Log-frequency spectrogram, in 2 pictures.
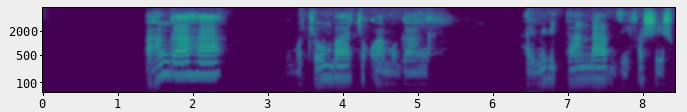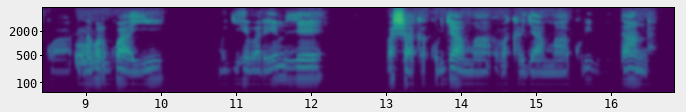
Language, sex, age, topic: Kinyarwanda, male, 25-35, health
